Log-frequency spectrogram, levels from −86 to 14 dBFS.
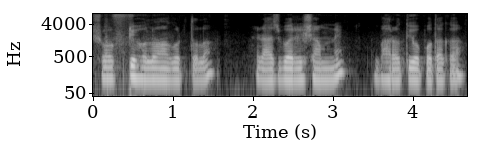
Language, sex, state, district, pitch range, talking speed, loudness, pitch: Bengali, male, Tripura, West Tripura, 120-135 Hz, 90 wpm, -18 LUFS, 120 Hz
